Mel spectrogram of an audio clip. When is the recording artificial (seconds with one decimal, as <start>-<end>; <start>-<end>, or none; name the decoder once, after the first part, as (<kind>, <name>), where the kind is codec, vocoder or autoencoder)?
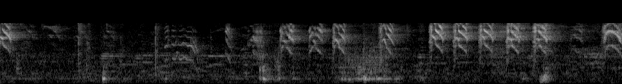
2.6-3.3 (vocoder, WaveNeXt); 5.0-6.2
